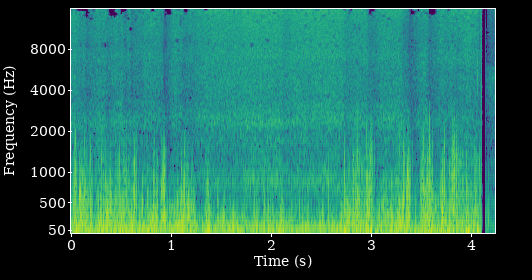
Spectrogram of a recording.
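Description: Wind buffeting the phone's microphone in uneven gusts, over the distant running of a combine harvester cutting wheat.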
